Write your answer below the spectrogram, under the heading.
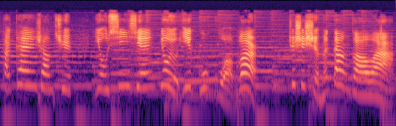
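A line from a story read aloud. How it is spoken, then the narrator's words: Plain question, little squirrel. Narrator (Chinese): 小松鼠问金花鼠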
